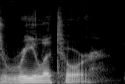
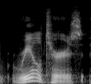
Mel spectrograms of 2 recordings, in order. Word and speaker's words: realtor: One of my one of the ones I don't like is relator. There's only a two syllable word, and people often, even realtors, say relator, and I wonder why. – Well, that's a spelling pronunciation. They see there's a sort of rule in English that if the if there are two vowels, usually the first vowel takes precedence, so it's realtor.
